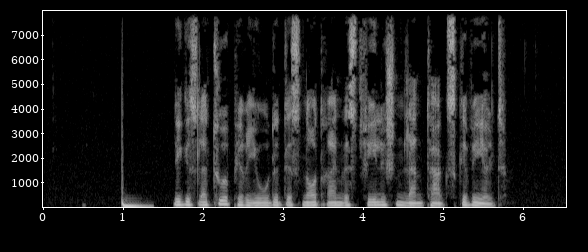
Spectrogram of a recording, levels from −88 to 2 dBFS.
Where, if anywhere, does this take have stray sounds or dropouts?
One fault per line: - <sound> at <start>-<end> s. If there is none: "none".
- thud at 1.0-1.4 s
